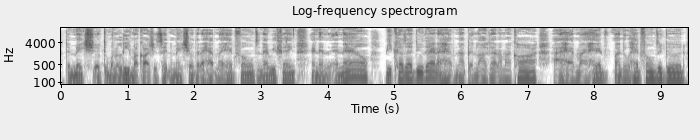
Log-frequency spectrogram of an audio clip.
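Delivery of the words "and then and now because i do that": ordinary delivery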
